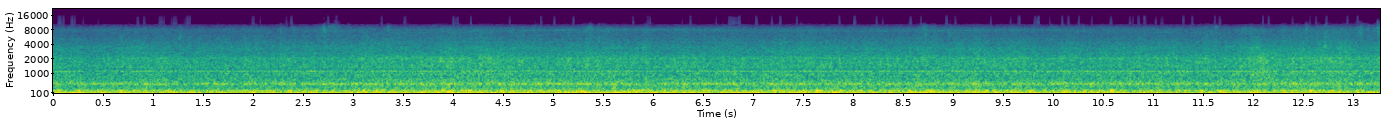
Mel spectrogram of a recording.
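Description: Steady low drone of a Scania S500 truck cruising at highway speed, heard from inside the cab: engine hum and tyre noise with a faint steady whine over it.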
